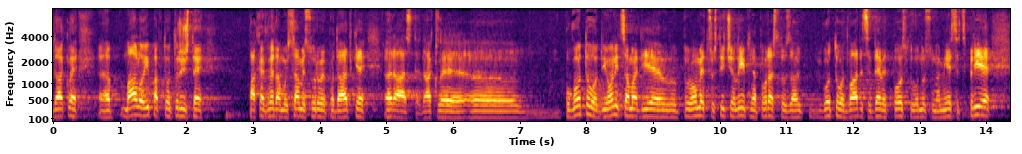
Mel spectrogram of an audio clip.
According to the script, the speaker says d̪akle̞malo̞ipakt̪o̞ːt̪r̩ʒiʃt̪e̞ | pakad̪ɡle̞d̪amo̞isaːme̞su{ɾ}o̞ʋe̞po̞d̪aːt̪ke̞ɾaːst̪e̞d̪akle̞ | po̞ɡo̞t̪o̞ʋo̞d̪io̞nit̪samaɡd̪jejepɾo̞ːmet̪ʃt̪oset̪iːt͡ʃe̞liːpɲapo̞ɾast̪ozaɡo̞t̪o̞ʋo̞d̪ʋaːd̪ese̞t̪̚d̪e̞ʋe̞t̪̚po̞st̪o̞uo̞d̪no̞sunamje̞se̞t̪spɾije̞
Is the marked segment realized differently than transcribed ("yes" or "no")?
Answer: no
